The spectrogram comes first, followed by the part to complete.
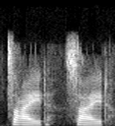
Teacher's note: Just didn't hear a D on the end of that word. Side. Needs to be a D.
